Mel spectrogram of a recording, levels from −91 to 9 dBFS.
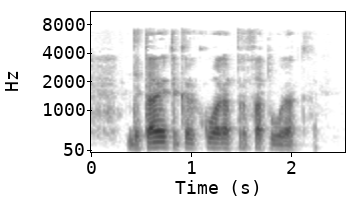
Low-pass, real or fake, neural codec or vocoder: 7.2 kHz; real; none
